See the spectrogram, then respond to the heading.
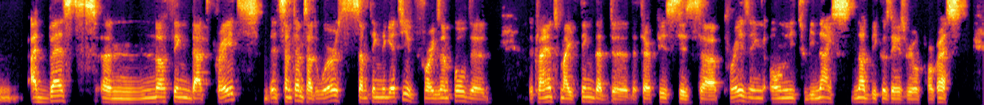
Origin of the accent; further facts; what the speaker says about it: France; accent: French; English is a second language; moved away as an adult; now in United States; I'm French. I was born in France. I've lived in the US for almost 10 years now. I know my English is good enough to answer an interview and to be understood. I've had nice comments about my accent.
